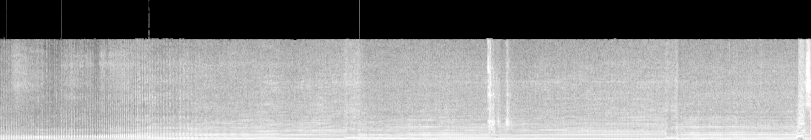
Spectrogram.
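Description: Motorcycle engine pulling away through its loud exhaust, revs climbing. It shifts up about five seconds in and again about ten seconds in, each shift a quick drop in pitch, then runs steadily.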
